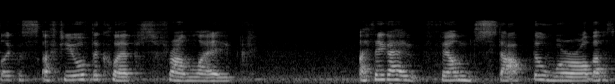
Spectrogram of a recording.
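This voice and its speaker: A woman in her twenties, a new YouTuber, chatting excitedly in a casual fan vlog and filling her talk with "like". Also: lowish voice. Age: 20s. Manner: gushing, excitable, filler-heavy ("like"). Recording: dull, distant audio with faint hiss.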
